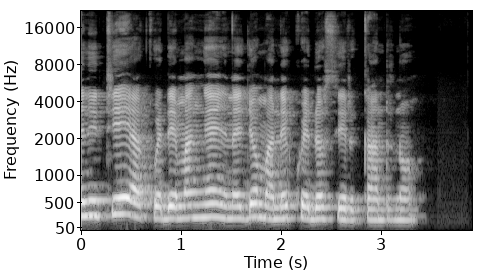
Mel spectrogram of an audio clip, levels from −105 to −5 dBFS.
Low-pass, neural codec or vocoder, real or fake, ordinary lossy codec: none; none; real; none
